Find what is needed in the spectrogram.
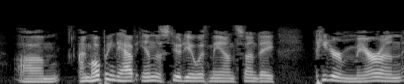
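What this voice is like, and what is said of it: Slightly raspy voice. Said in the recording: “my voice has gotten back somewhat, although a little raspy”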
